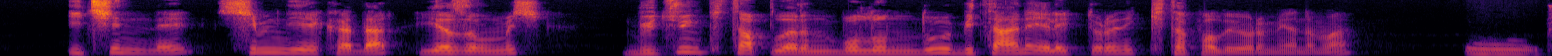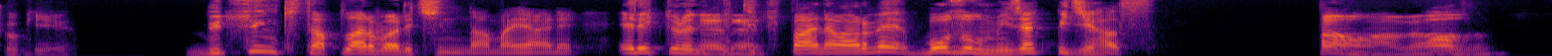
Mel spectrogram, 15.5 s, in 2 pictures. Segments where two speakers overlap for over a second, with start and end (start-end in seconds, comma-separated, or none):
none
